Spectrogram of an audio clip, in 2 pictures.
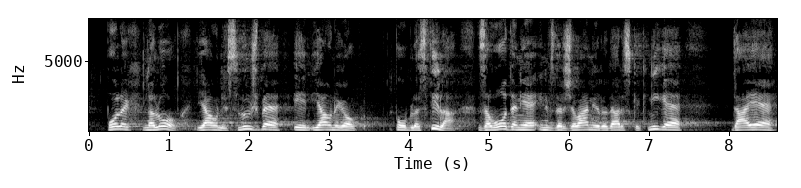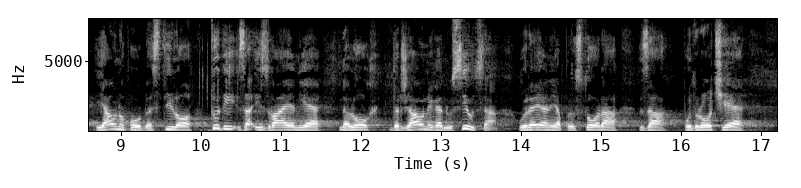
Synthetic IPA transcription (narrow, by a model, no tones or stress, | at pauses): poːlɛknaloːxjaːwnɛsluʒbɛinjawnɛɡa | pɔːblast̪ila̰zaʋoːd̪ɛnjɛʔinwzd̪əɾʒɛʋaːnjɛɾɔd̪aːɾskɛkniːɡɛ | d̪aːjɛjaːwnɔpɔːblast̪iːlɔt̪uːd̪izaʔizʋaːjanjɛnaloːxd̪əɾʒawnɛɡanɔsiwt̪sa̰ | uɾɛjanjapɾɔst̪oːɾazapɔd̪ɾoːt͡ʃjɛ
